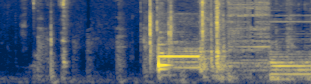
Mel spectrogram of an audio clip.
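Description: An embroidery machine stitches a spring floral design, starting after a few faint clicks with a close, steady mechanical whir and rapid needle pulsing, pausing briefly before resuming.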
